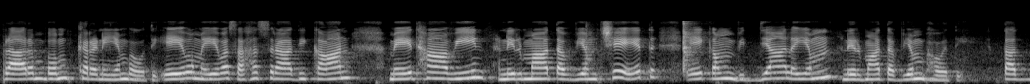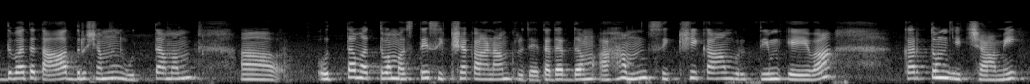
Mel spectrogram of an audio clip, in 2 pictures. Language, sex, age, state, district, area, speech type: Sanskrit, female, 30-45, Andhra Pradesh, Visakhapatnam, urban, spontaneous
